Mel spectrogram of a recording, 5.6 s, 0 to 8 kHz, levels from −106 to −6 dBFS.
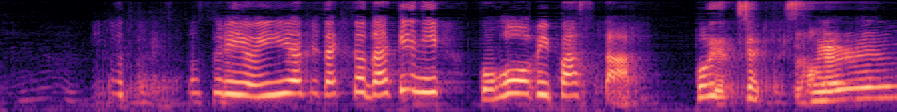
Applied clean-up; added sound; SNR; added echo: neural mask model DeepFilterNet 3.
